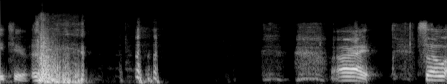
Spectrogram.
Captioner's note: laughs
